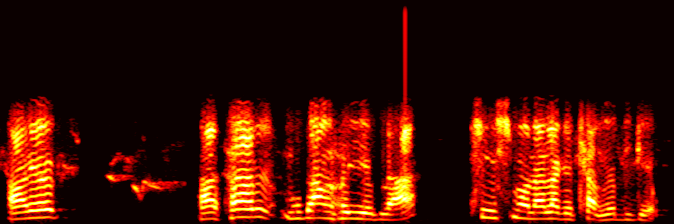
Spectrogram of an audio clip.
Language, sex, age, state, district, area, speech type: Bodo, male, 60+, Assam, Udalguri, rural, conversation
